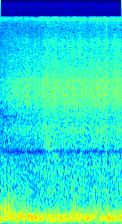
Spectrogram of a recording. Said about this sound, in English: Oh, that, I just put my mic near the air conditioning.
